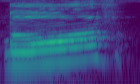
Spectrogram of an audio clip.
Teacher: بڑا قوف جو حلق کی گہرائی سے نکلتا ہے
